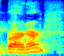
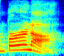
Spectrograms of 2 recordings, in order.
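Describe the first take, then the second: First: The final r sound is clearly pronounced. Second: The final r sound is dropped, Boston-style. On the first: "we don't say burner" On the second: "in Boston, we kind of have an accent here"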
